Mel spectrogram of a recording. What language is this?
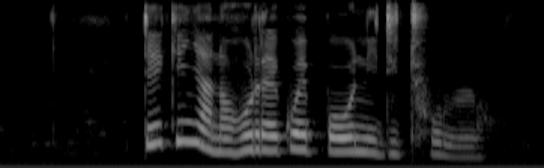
Southern Sotho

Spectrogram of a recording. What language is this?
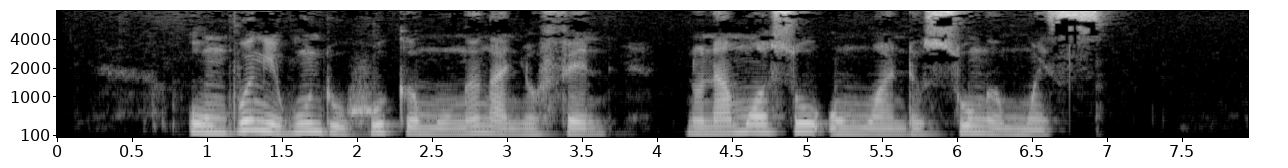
Tunen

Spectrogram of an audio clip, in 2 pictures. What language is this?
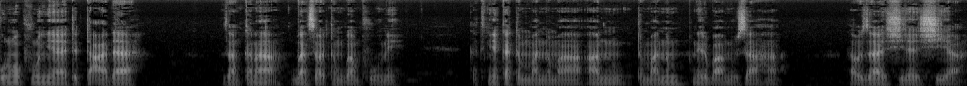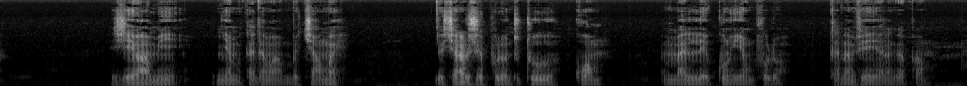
Dagbani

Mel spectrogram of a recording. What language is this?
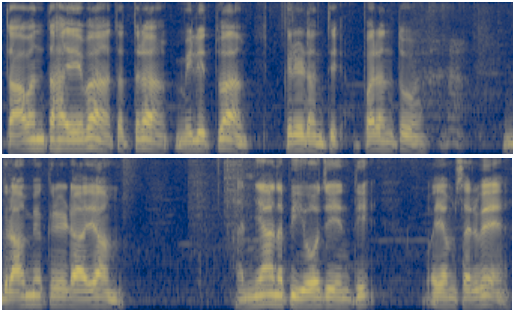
Sanskrit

